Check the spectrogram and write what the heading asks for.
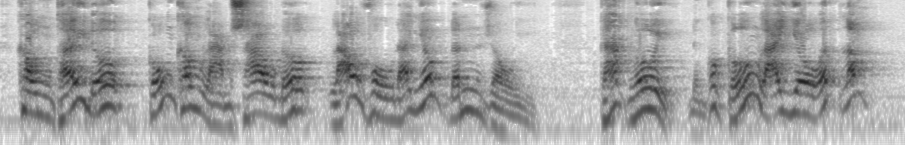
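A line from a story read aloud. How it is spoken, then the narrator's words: Thunderous roaring voice. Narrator (Vietnamese): Lão tà nói như trời gầm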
